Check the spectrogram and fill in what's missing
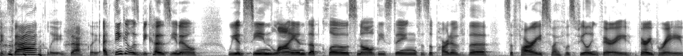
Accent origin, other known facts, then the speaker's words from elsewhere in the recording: Texas, United States; moved away as an adult; now in Seattle, United States; being a Texan fifteen years ago and growing up in Texas and coming to Seattle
